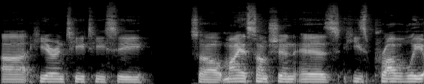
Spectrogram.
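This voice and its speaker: A man's medium-pitched, bright, sharp voice at a moderate pace, with monotone, flat intonation on a very clean recording with a silent background. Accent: Boston. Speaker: speedrun race commentator. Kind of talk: live commentary. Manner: casual, conversational.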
